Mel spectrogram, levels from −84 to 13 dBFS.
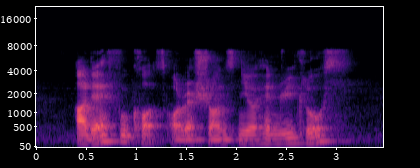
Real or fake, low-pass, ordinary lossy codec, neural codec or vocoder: real; 7.2 kHz; none; none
